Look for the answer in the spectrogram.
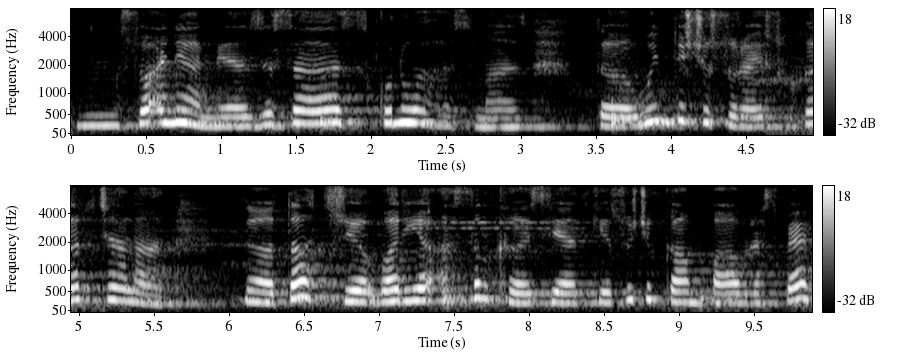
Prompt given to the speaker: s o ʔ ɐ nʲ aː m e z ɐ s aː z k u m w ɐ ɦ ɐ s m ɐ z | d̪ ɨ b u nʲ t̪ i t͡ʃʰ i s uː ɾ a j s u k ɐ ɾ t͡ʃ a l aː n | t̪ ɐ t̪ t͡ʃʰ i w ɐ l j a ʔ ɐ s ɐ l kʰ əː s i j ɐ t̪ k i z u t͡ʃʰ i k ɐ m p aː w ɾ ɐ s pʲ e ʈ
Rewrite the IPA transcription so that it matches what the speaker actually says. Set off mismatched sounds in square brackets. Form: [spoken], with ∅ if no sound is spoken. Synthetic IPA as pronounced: s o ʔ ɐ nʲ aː m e z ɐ s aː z k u [n] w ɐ ɦ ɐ s m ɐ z | [t̪] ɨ [w] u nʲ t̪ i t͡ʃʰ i s [u] ɾ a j s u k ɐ ɾ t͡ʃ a l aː n | t̪ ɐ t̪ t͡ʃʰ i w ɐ [ɾ] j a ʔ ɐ s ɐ l kʰ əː s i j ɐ t̪ k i [s] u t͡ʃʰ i k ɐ m p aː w ɾ ɐ s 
